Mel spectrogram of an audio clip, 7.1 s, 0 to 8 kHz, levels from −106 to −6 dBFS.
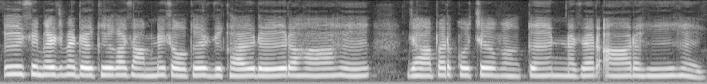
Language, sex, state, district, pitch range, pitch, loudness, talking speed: Hindi, female, Rajasthan, Jaipur, 205-225 Hz, 215 Hz, -17 LUFS, 160 wpm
